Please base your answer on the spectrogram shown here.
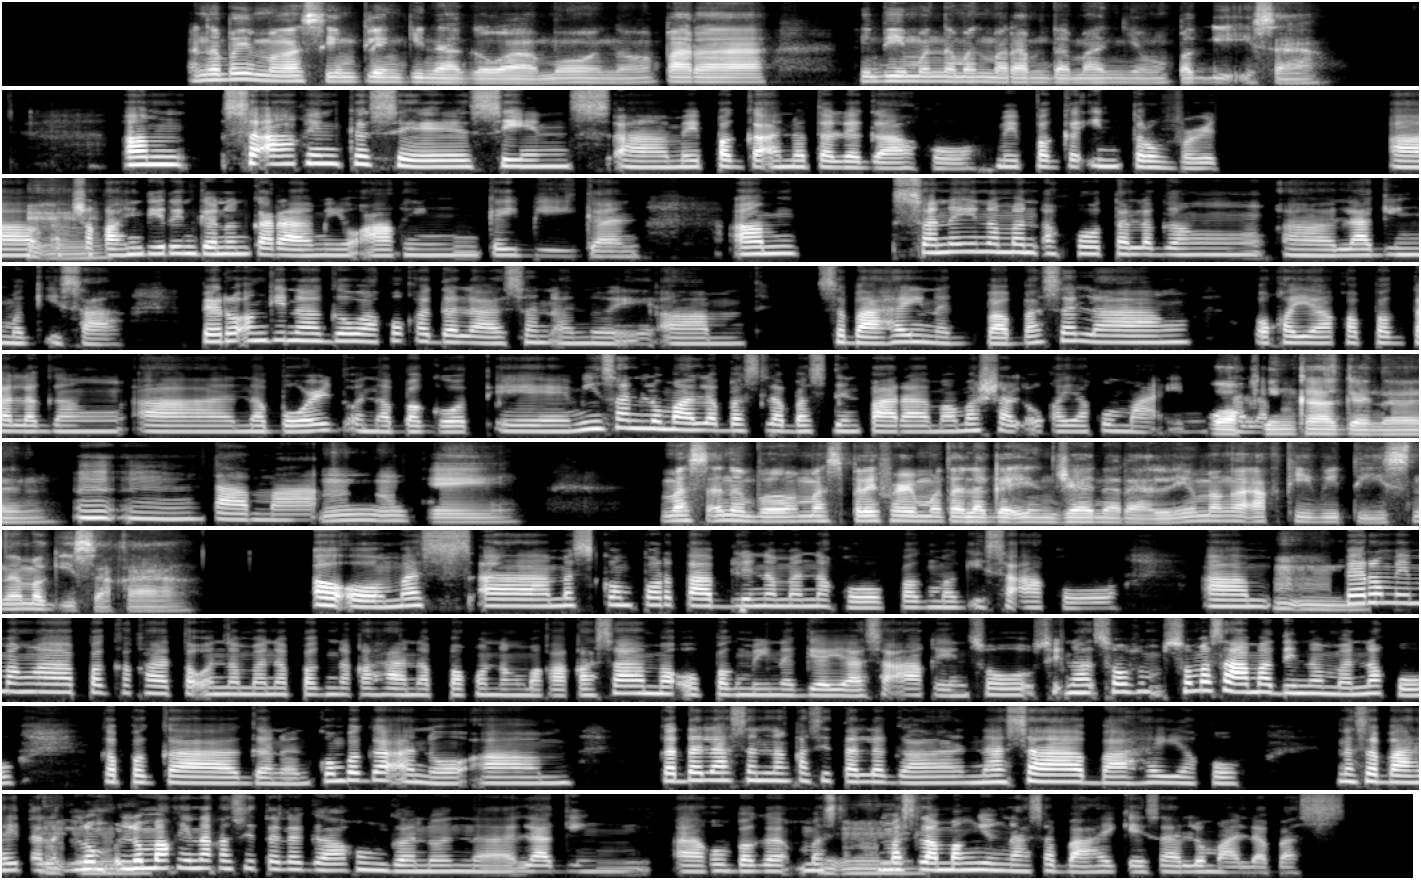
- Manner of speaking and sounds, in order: tapping
- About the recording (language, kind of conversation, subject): Filipino, podcast, Ano ang simpleng ginagawa mo para hindi maramdaman ang pag-iisa?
